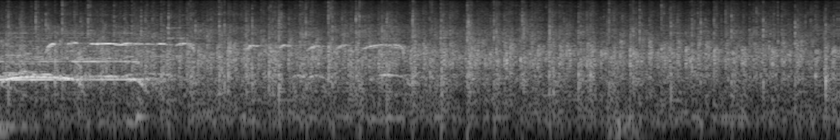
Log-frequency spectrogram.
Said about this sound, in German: Für dich auch ein Applaus.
